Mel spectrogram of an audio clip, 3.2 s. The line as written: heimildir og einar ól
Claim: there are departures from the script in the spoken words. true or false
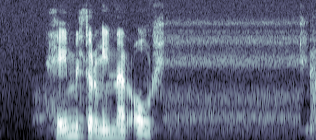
false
